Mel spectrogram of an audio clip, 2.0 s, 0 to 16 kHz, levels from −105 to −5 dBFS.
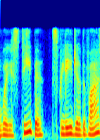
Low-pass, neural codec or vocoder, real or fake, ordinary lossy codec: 7.2 kHz; codec, 16 kHz, 1.1 kbps, Voila-Tokenizer; fake; MP3, 96 kbps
